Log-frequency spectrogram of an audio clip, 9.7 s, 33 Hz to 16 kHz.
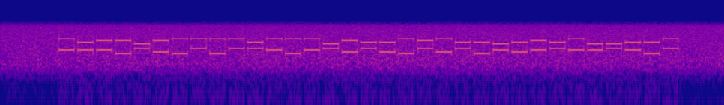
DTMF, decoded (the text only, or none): C893*6ADAD0CAC*605A#B027590C7*82D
